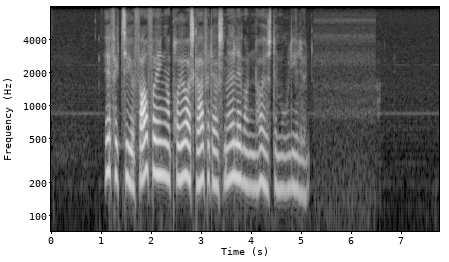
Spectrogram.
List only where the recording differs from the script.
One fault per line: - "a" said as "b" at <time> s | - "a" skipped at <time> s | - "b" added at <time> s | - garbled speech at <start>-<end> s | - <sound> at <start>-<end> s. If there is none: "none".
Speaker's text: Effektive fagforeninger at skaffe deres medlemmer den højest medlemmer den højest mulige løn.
- "prøver" added at 2.4 s
- "medlemmer den højest" skipped at 4.5 s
